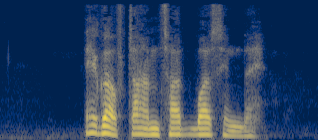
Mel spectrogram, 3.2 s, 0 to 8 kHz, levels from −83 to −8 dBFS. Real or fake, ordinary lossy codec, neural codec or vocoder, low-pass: fake; MP3, 32 kbps; codec, 16 kHz in and 24 kHz out, 0.6 kbps, FocalCodec, streaming, 4096 codes; 7.2 kHz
